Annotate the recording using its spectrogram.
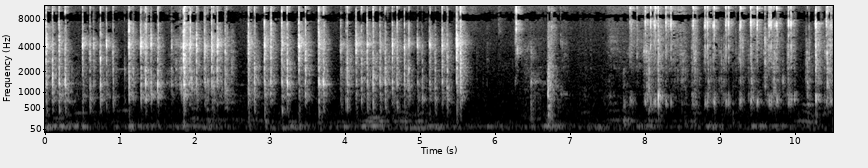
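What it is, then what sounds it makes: Plastic computer keyboard. Fingertips tap and click the keys of a hollow black plastic computer keyboard held in front of the face. Quick bursts of short, bright, crisp clicks die away almost instantly and carry little low end. The typing pauses briefly twice and then resumes.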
